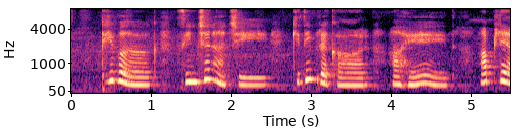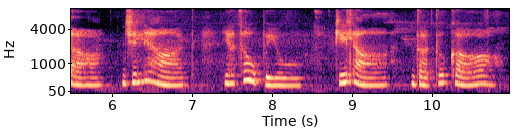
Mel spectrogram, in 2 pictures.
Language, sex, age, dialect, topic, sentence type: Marathi, female, 31-35, Northern Konkan, agriculture, question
